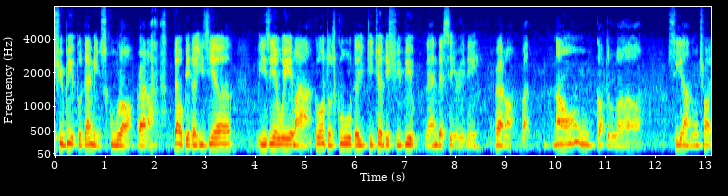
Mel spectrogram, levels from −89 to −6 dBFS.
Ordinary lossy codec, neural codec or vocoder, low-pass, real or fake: none; codec, 16 kHz, 2 kbps, FreqCodec, larger model; none; fake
